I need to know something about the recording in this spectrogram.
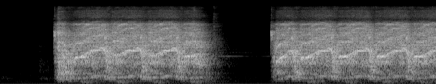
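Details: Rebuilt GY6 50cc 4-stroke Sprint Max scooter, first start attempt on the electric starter after rebuild: two bursts of starter whirr with slow, labouring compression beats about three a second, never firing. The battery went flat overnight.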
